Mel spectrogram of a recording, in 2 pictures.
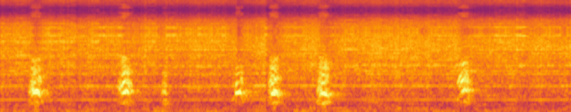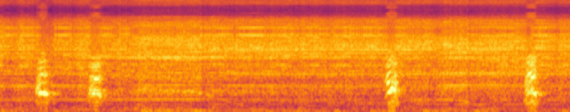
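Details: German Shepherd playing rough, giving about a dozen short, sharp barks at uneven intervals, some in quick pairs, over a steady loud hiss of background noise.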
